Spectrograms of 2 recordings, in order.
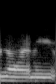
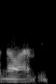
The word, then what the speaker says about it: Noemi: So these worlds that have evolved, the characters, it's Noemi, right? Did I say it right? Noemi? Yeah, I Noemi. think so. You can pronounce it either Noemi or Nomi, but I go with Noemi personally.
